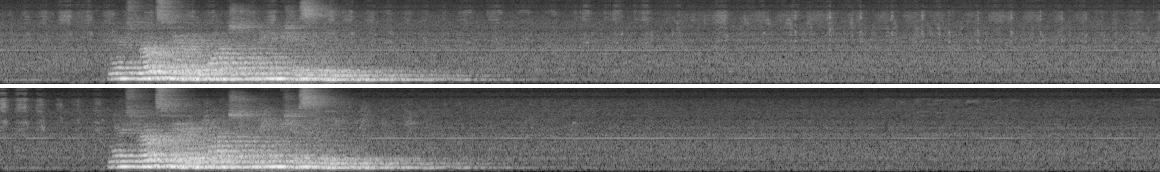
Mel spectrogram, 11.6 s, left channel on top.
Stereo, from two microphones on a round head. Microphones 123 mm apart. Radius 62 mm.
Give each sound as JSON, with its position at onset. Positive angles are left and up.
{"t": 1.1, "sound": "a woman speaking", "side_deg": -55, "distance_m": 1.4}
